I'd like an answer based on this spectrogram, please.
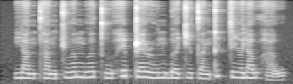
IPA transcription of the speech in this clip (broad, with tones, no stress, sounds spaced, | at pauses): j a˨˩ n t̪ʰ a˨˩ n c u˧˥ ə̯ m u˧˥ ə̯ t̪ʰ u˨˩ h e˦˥ p̚ ʈ ɛ˧˥ ɹ u˧˥ n ɓ əː˧ c ɨ˧ t̪ a˨˩ ŋ t̪ i˦˥ k̚ s i˧ ə̯ j a˧ w h a˨˩˨ w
